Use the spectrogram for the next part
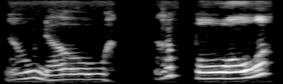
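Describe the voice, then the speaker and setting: A woman voicing an eager, playful male pet dog in a children's storybook, quick to get exasperated. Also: mid-range voice, lively intonation, breathy edge, narrow, tinny audio, exaggerated voice. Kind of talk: animated children's storybook reading.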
